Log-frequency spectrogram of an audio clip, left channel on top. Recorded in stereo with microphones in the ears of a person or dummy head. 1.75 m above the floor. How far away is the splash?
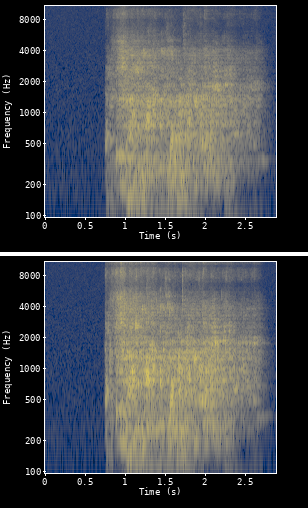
About 1.7 m.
